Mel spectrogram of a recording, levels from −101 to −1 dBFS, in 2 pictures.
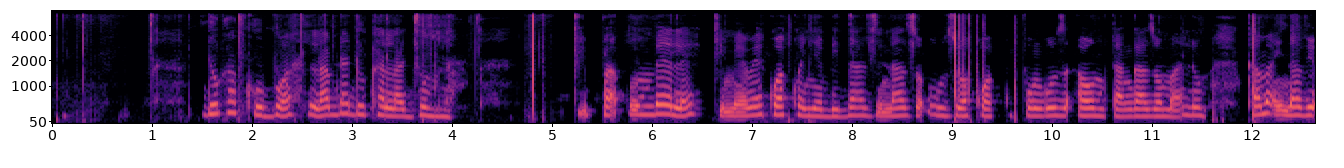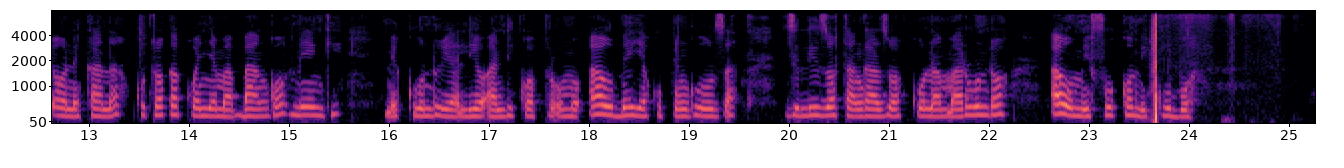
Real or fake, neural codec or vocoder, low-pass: real; none; 7.2 kHz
